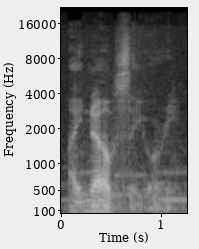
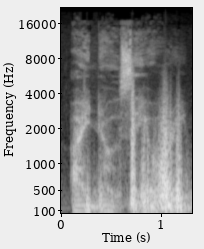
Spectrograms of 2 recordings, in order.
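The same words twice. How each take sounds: First: It is spoken in a normal voice. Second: It is spoken in a whisper.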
